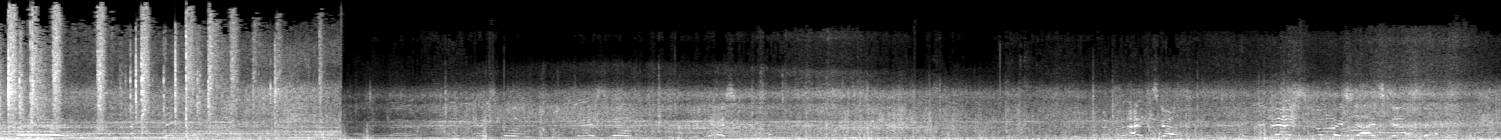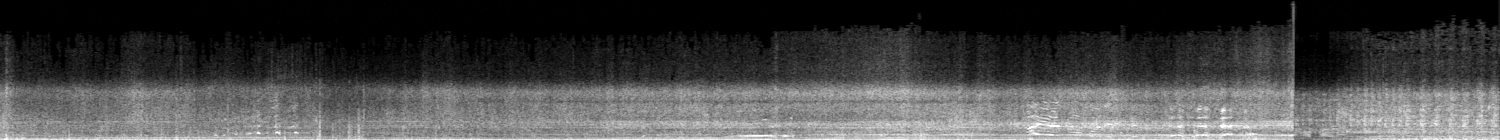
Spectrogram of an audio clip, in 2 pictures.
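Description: Outboard motor of a small open skiff running at speed: a steady drone with rushing wind and water, and voices and laughter over it. Music plays for the first few seconds, and the drone ends abruptly near the end.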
